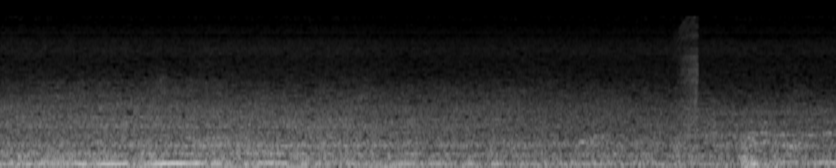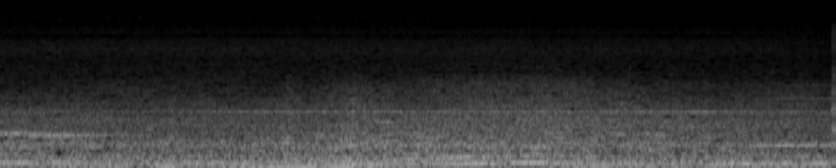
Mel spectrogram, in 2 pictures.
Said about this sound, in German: Ja, und äh, er wohnt offensichtlich in der Nähe eines Bahnhofs. Jedenfalls hört man hier wunderschöne Verkehrsgeräusche im Hintergrund.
